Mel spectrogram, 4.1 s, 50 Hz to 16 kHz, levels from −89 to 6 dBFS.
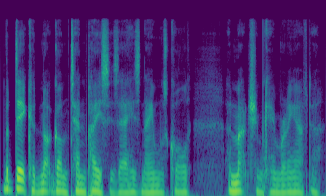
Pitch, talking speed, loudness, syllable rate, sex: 105 Hz, 250 wpm, -20 LUFS, 6.2 syllables/s, male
